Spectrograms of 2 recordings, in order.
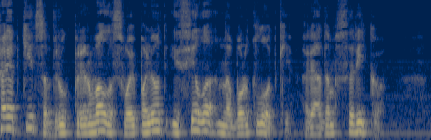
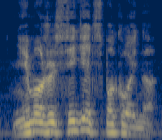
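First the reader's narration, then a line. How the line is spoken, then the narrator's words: Grumbling. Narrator (Russian): ворчал он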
